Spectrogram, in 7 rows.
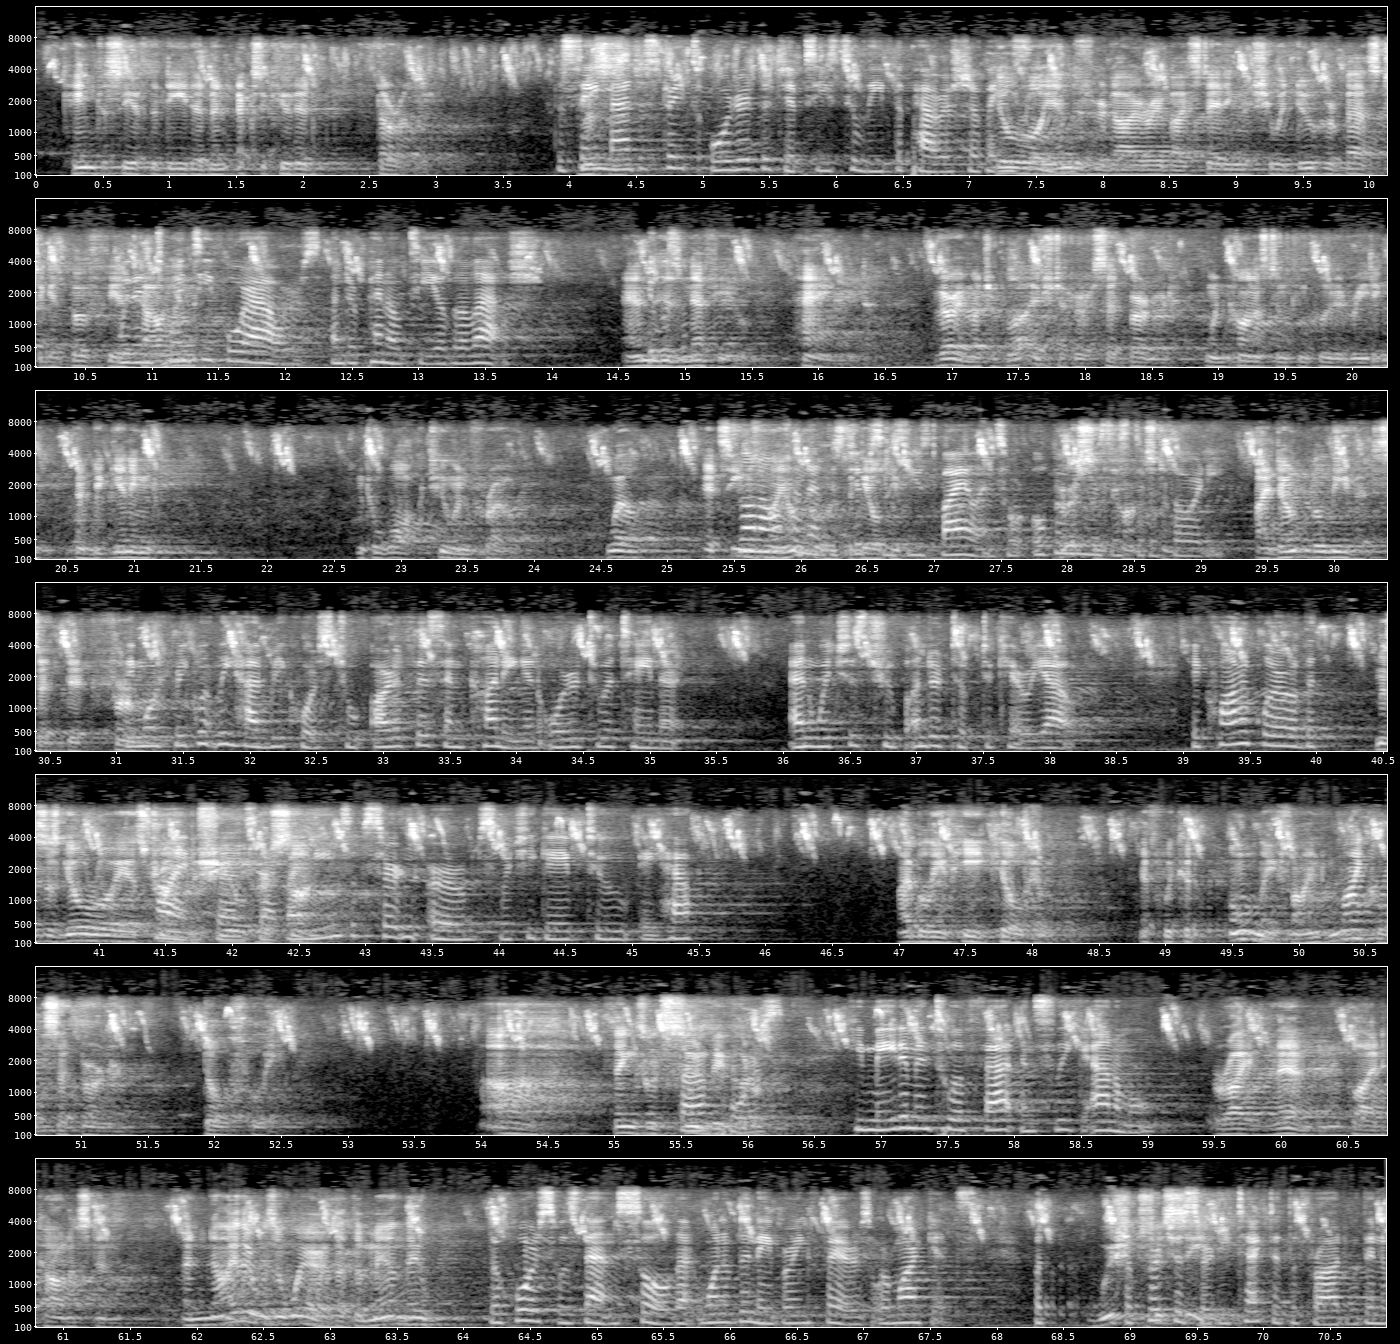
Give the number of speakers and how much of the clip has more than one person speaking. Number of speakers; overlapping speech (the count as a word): two, about 13%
